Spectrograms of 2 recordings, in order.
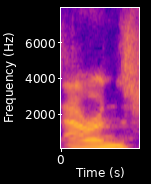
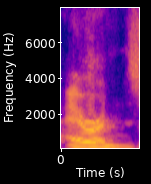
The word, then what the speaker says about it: Aarons: as we talk about Max Aarons, or Aarons I should say, from Norwich City.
